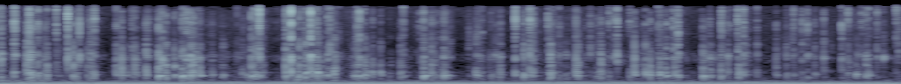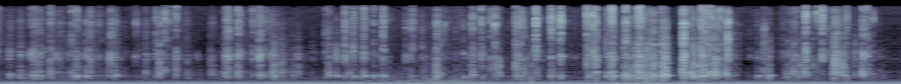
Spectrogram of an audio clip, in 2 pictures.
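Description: A small pink heart-shaped silicone scalp massager brush is held sideways while long nails of the other hand pluck across its silicone bristles. A rapid run of soft, dry ticking and crinkly flicks carries on over a steady low hum, with a few louder plucks standing out.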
